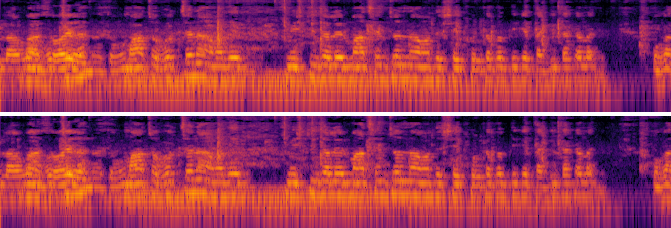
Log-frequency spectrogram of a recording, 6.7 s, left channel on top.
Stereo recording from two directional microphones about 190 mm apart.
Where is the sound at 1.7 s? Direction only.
45° right (ahead or behind).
